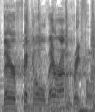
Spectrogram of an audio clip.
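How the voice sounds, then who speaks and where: A man's voice: on the high side, moderate pace, big-room sound, natural voice. A man playing a cranky, boastful old cowboy sidekick with a folksy American drawl in a western radio comedy. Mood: preachy, folksy. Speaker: comic singing sidekick. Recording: music behind the voice.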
